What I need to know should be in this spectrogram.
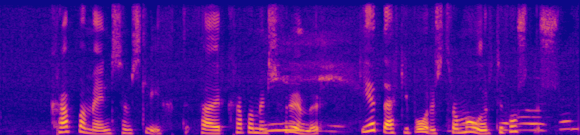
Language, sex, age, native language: Icelandic, female, 20-29, Icelandic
